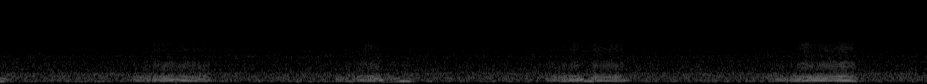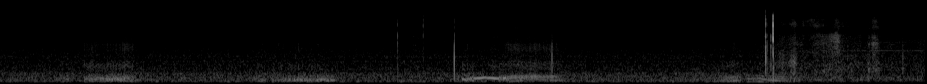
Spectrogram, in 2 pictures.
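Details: Soft, rhythmic rattling snores about every two seconds, roughly 28 a minute, from a sleeping cat in a quiet room: snoring.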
